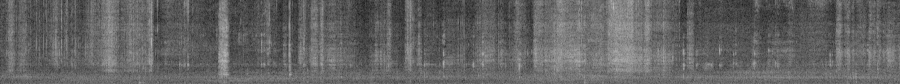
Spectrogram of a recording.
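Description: Eating sounds: chewing buttered toast, with plastic fork and knife scraping and clicking against a styrofoam takeout container, over a steady low hum. One sharper click comes a little under three seconds in.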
